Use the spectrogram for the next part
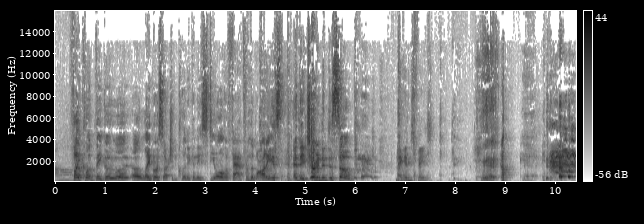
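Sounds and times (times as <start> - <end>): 
speech: 0.0 - 7.7, 8.4 - 9.0
laughter: 3.8 - 10.4
person coughing: 6.0 - 10.4
person retching: 7.7 - 9.8.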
